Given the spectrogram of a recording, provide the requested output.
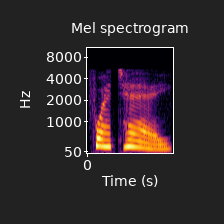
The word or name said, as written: fouette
